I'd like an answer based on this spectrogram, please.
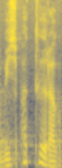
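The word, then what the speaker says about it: מִשְׁפָּט: 원어로 보니까 미시파트라고 발음을 합니다.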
